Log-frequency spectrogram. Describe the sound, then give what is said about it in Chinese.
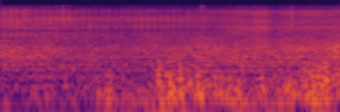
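A steady low roar of an airplane passing overhead, a broad rumbling drone that swells slightly louder partway through, with no voices. “又有飞机飞过了，我我在飞机飞过的时候要不要说呢？”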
